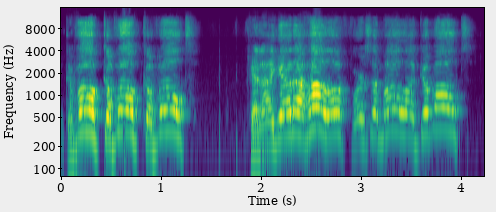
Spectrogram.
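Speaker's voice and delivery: high, loud comic wail of "Gewalt"; mock outcry. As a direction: cry out "Gewalt" like a dramatic alarm. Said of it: "I'll say".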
